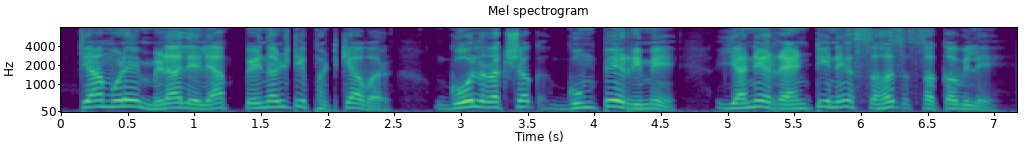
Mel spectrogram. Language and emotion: Marathi, neutral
